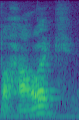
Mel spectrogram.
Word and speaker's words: Pachloyk: two nine three nine my last name is pronounced mahalik with a P Tim please call me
